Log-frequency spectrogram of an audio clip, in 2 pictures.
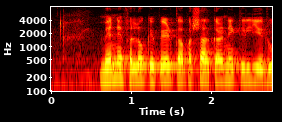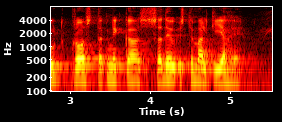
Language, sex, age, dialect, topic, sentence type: Hindi, male, 18-24, Marwari Dhudhari, agriculture, statement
